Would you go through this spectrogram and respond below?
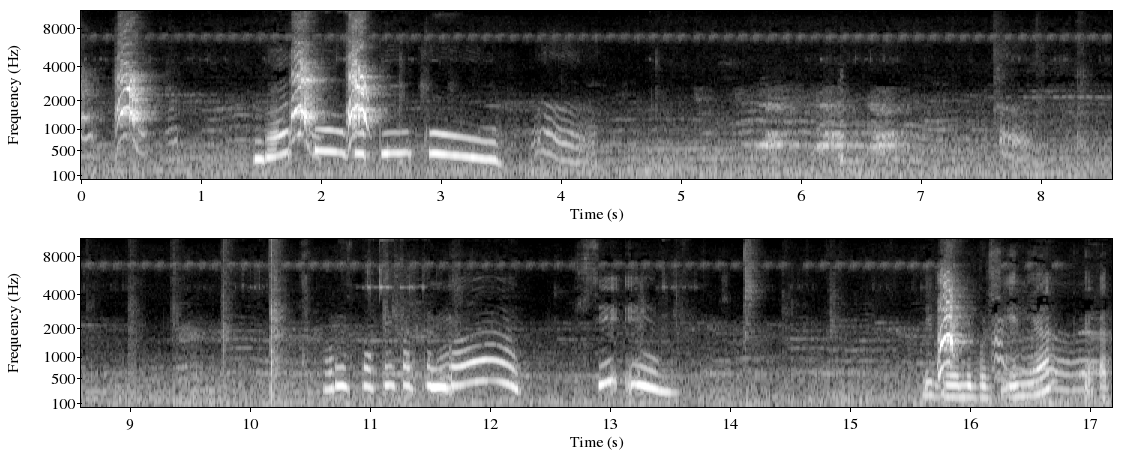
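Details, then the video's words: Poodle, described as a clever cute dog, being talked to by its grandmother: scattered short harmonic whines and yelps, some rising and falling, with quiet pauses between and faint background hum. "HOW GRANY TALK TO CLEVER CUTE DOG POODLE."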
